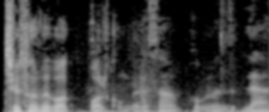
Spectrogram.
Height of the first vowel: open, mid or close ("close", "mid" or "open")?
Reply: mid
